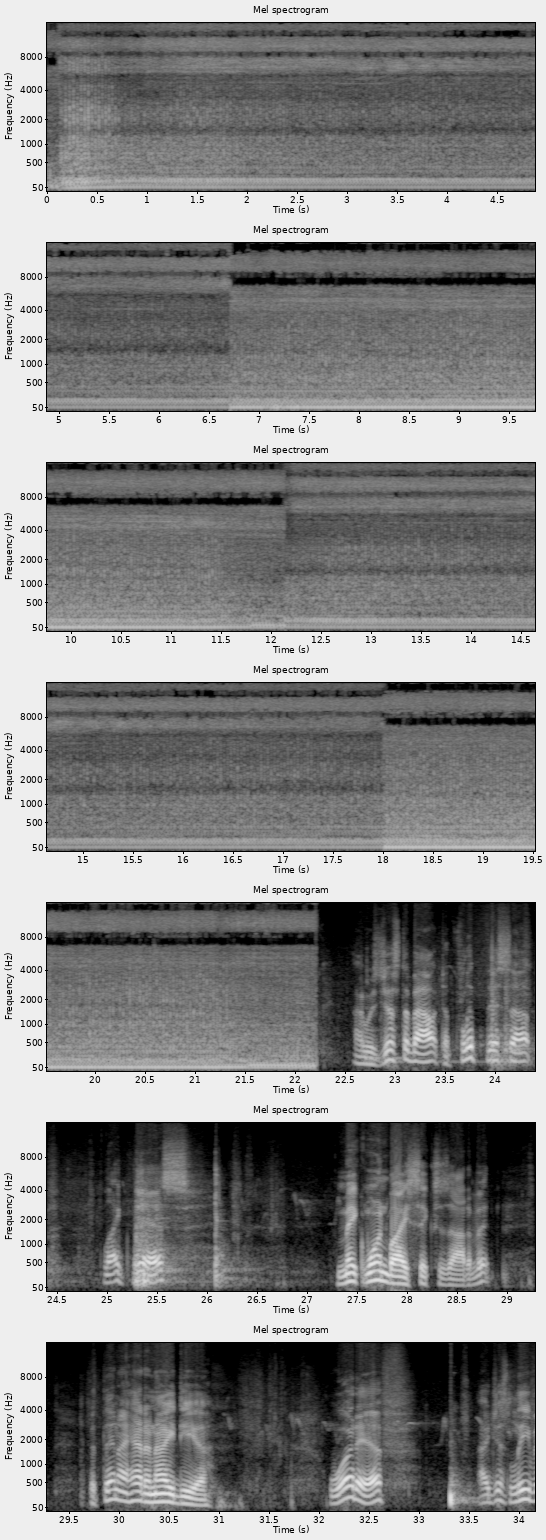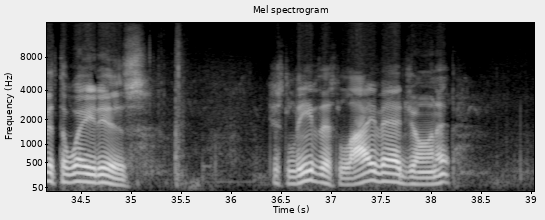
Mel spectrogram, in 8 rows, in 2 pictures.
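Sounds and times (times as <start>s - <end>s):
sawmill milling a log: 0.0s - 22.2s.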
